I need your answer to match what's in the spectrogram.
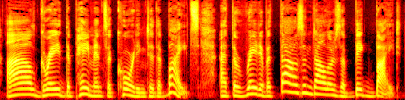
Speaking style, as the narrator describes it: declared the manager, also laughing

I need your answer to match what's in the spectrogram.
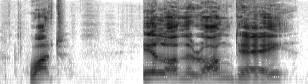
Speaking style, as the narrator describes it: exclaimed the professor

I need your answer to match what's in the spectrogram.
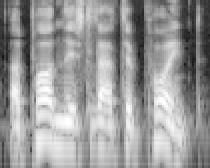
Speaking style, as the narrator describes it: said Madame Lalande, laughingly

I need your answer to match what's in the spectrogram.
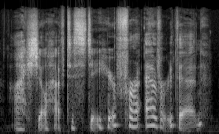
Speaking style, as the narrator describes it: said Anne mournfully

